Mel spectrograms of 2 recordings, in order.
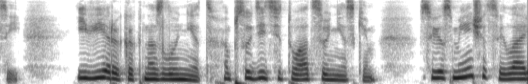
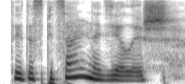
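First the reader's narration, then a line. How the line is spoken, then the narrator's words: Silky, insinuating female question. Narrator (Russian): вкрадчиво поинтересовалась первая красавица, а по совместительству и стерва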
